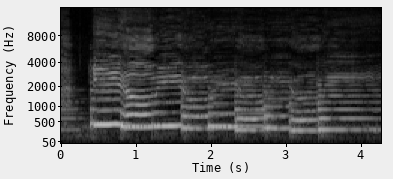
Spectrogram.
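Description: A woman singing a vocal range exercise, alternating 'ee' and 'oh' vowels on a quick run of about nine notes that zigzags gradually lower. It starts just after a short pause.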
